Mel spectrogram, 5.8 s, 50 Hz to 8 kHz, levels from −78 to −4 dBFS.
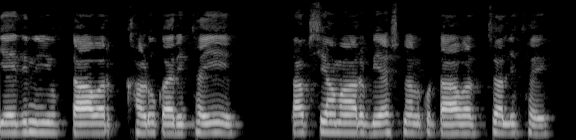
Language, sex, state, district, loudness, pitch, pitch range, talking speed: Garhwali, male, Uttarakhand, Uttarkashi, -27 LUFS, 155 Hz, 145-155 Hz, 145 wpm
